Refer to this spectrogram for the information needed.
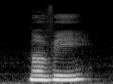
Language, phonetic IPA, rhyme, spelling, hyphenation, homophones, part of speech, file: Czech, [ˈnoviː], -oviː, nový, no‧vý, noví, adjective, Cs-nový.ogg
- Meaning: new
